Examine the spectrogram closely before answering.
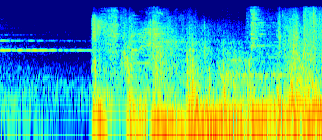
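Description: Spell and combat sound effects burst out in a clash.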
